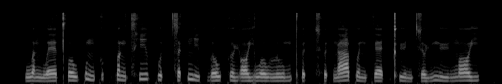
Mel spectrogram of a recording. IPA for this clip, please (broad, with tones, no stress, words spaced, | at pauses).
wɐ˨˩ŋwɛː˨t̪ʰo˨˥wpʊ˨˥ŋ kʊ˥k̚pɐ˧ŋt͡sʰiː˥ kʷɐ˨t̚t͡sɐ˨˥k̚ ŋiː˧p̚lo˥wkɵ˧ɥ ɔː˨j wo˨w luː˨˧mpʰɵ˨t̚ t͡sʰɵ˨t̚ŋaː˥pɵ˨n kɛː˨˥t̚pʰyː˨˩nt͡sɵ˨˥ɥ ŋyː˨˧ ŋɔː˥j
